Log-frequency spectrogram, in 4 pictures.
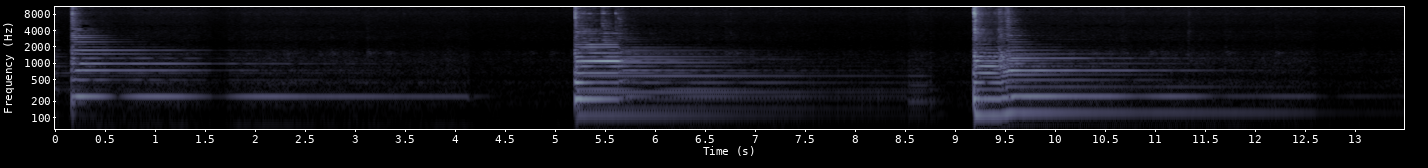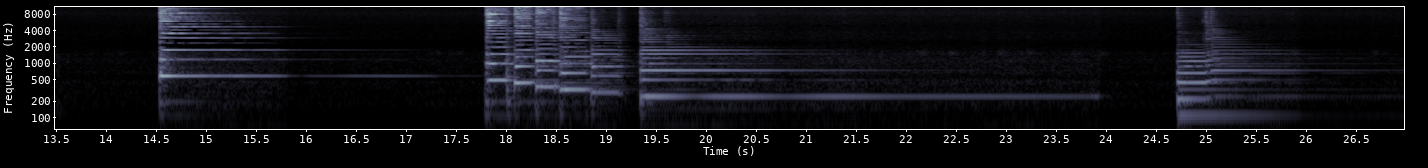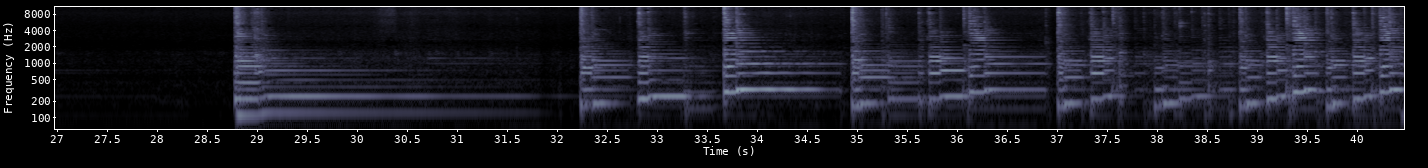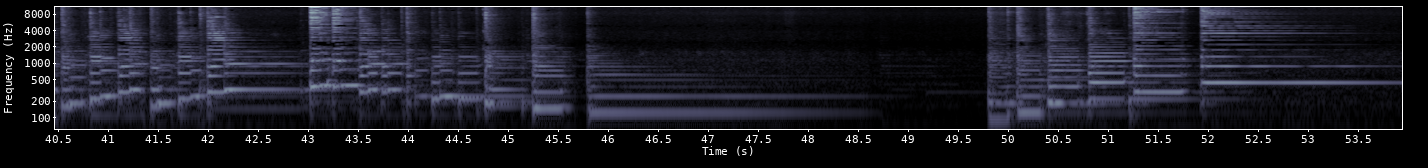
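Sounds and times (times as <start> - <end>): fingerpicked acoustic guitar: 0.0 - 13.7, 14.4 - 53.9.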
